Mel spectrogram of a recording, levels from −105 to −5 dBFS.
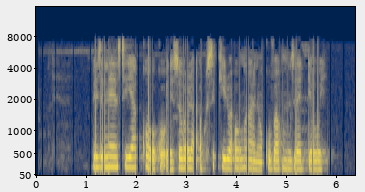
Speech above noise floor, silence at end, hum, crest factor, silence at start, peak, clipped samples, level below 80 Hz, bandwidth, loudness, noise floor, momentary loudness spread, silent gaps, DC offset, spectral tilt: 40 dB; 0.55 s; none; 16 dB; 1.15 s; -2 dBFS; under 0.1%; -48 dBFS; 8 kHz; -18 LUFS; -57 dBFS; 5 LU; none; under 0.1%; -5 dB/octave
